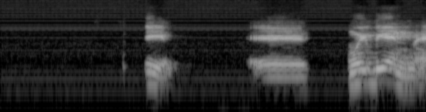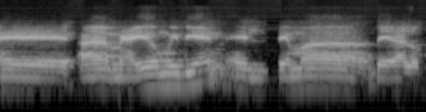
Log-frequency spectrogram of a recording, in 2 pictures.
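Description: An adult man speaks calmly over an online call.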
